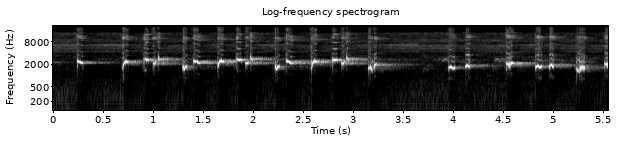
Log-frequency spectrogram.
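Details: Yellow-vented bulbul singing actively in a long rapid 'ropel panjang' style, used as a lure to make other bulbuls sing: a quick series of sharp, bright chirping notes, about three per second, with a pause before the final cluster.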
